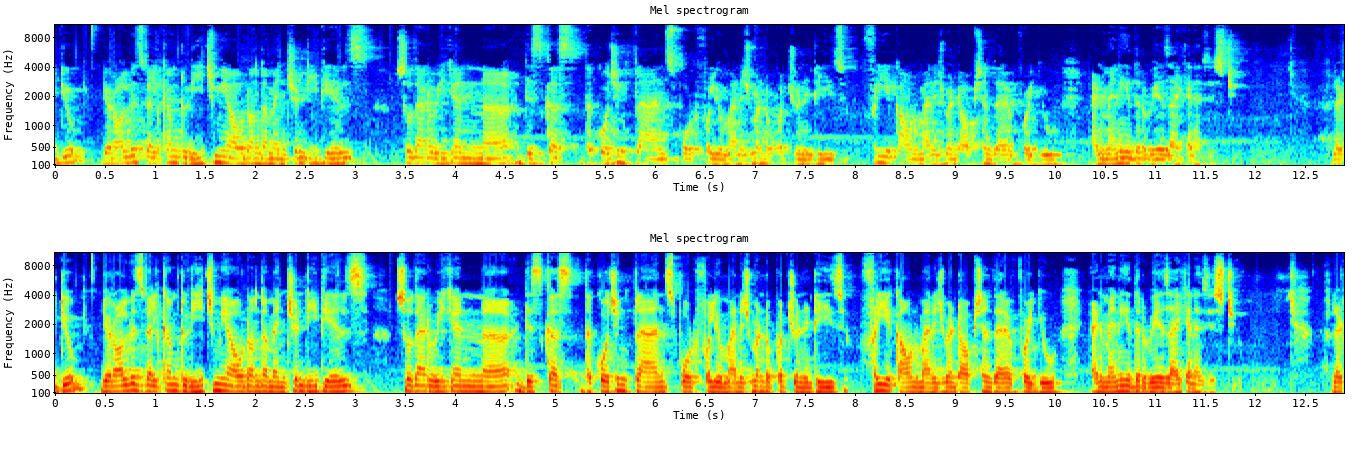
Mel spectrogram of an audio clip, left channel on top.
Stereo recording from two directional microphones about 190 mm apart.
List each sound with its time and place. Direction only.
0.5 s speech: 25° right (ahead or behind)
